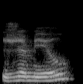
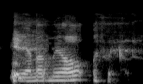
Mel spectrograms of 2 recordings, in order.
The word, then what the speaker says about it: Gammill: Have you Well- ever heard it pronounced, the Gammill pronounced Jamil? Gammill.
